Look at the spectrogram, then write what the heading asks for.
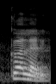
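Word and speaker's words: colour: silent रख सकते हैं किसी भी वर्ड के अंत में अगर आर आता है तो वहां पे आर को आपको क्या प्रोनाउंस करना है आधारा प्रोनाउंस करना है या फिर आप चाहे तो इसे साइलेंट रख सकते हैं ठीक है कलर कलर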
